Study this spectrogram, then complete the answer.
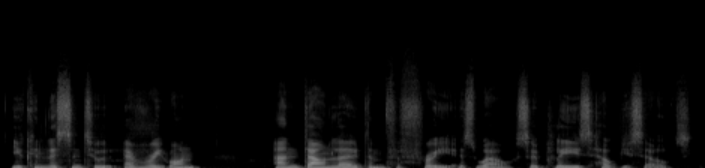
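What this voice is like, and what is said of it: British accent. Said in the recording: “I'm going to practice the pronunciation of common musical instruments in a British accent”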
